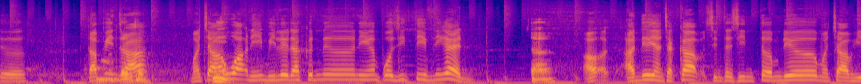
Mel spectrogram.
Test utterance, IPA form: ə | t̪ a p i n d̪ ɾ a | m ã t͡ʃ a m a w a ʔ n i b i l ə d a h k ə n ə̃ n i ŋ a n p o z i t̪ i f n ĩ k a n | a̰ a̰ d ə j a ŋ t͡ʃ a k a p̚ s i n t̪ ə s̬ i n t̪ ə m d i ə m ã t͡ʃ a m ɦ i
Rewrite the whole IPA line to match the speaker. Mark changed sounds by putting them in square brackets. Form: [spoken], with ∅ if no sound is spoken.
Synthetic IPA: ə | t̪ a p i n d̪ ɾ a | m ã t͡ʃ a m a w a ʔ n i b i l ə d a h k ə n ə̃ n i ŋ a n p o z i t̪ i f n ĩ k a n | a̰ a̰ d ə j a ŋ t͡ʃ a k a p̚ s i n t̪ ə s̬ i n t̪ ə m d i ə m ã t͡ʃ a m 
